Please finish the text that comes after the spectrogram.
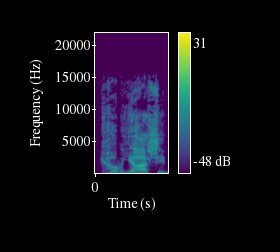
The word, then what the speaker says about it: Kobayashi: it's last name is UI Kobayashi yeah it's Kobayashi I was right yeah yeah so Jesus high probability we butchered that thing all the way through I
